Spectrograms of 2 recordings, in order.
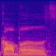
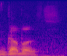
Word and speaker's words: Goebbels: his name is okay I don't know the German pronunciation but it is not gobbles it he does not gobble his food is Joseph Goebbels okay so of course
